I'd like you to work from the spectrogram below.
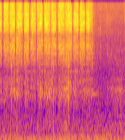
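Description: A hammered copper stock pot is polished with brisk back-and-forth rubbing strokes, close and steady, easing off near the end, with no talking.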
